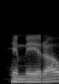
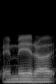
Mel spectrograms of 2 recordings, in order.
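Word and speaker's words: ἡμέρα: Keep in mind, in the Koine modern pronunciation is emera. That's why you hear people greet each other in Greece as kalamera. Kalos is good. Hemera or emera is day.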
